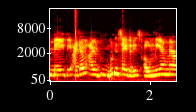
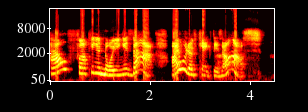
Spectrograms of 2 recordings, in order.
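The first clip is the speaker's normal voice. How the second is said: fed-up, indignant, annoyed and exasperated delivery; 3 semitones higher than usual. Retelling own reaction to a book's sheriff: retelling own annoyed reaction. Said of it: "the most perfect delivery".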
